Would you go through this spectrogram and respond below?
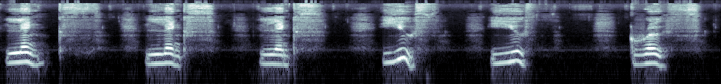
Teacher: these are the unvoiced sounds of the th alright so we don't use the larynx it's just the air coming out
